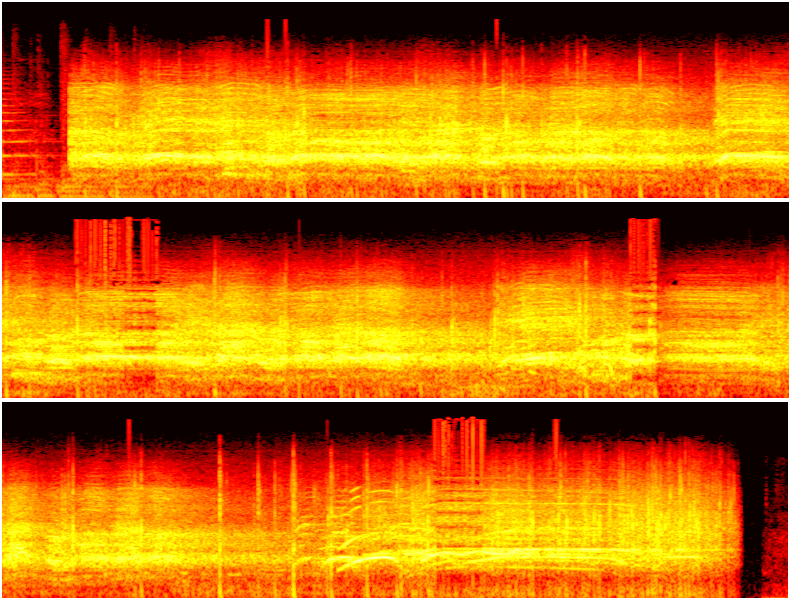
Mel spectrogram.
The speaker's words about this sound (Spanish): Luego de la mañanera en Palacio de se llevó a cabo un evento por el Día Internacional de la Mujer, mujer, en donde las mujeres quedaron de lado, pues las asistentes se dedicaron a echarle porras a López Obrador. Escuche usted.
